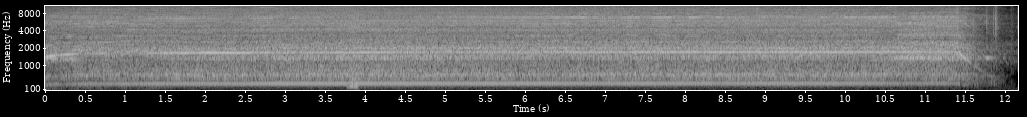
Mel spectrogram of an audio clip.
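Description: A handheld heat tool blows steadily for about eleven seconds while drying a chalk craft project, giving a continuous loud whirring hiss with a thin whine, then cuts off at the end.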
